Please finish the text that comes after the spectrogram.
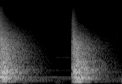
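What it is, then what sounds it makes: Fully seated cabinet back panel. A dead blow hammer taps a wooden cabinet back panel, with its two small tabs, down into a dado slot, giving three dull thuds that fade quickly. The solid thud shows the panel is fully seated in the slot.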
